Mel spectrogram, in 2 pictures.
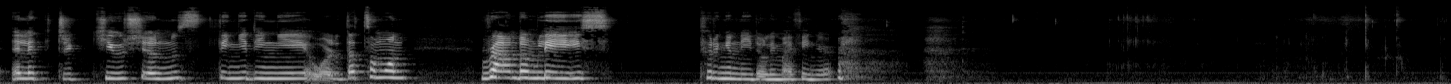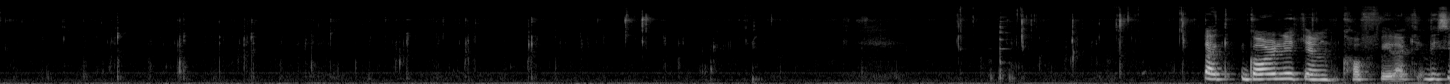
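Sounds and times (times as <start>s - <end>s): mouth clicks and crunches: 10.1s - 22.4s, 24.0s - 26.6s
person chewing toast: 10.1s - 26.6s.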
